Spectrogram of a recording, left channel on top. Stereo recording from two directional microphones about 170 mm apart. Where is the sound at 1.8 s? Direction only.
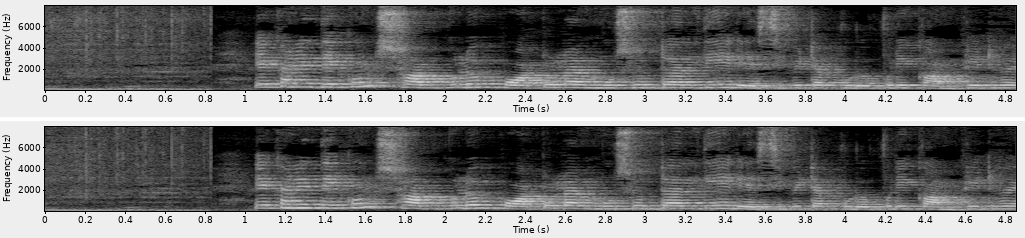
30° right (ahead or behind).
